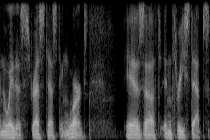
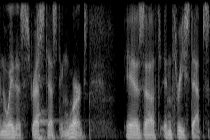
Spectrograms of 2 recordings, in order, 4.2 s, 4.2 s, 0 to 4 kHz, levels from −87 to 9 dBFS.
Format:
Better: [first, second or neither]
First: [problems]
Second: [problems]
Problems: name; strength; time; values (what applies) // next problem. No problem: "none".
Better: first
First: none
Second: background sound (Thump, thud); 16 dB below the speech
